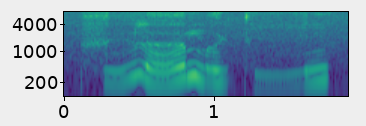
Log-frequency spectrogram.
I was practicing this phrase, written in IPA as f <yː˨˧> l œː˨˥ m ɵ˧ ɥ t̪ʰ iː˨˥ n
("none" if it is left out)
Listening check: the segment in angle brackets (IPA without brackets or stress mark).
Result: yː˨˥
